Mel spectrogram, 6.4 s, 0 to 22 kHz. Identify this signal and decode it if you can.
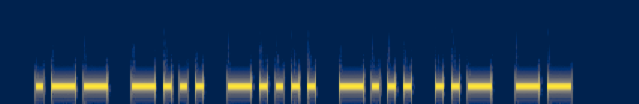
Morse code, heard as a keyed tone, about 15 wpm, 700 Hz. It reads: WB6BUM
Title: USA Call Signs - 6 Characters - Repeated 2x - 15wpm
